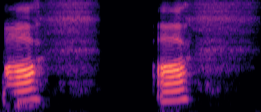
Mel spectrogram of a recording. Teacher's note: you're going to have to create a little arc in your tongue so that you get something to create some friction with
